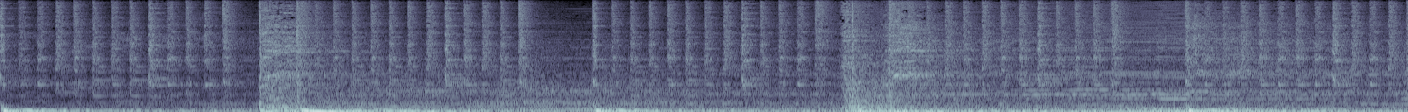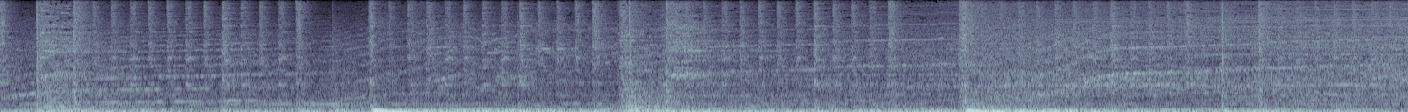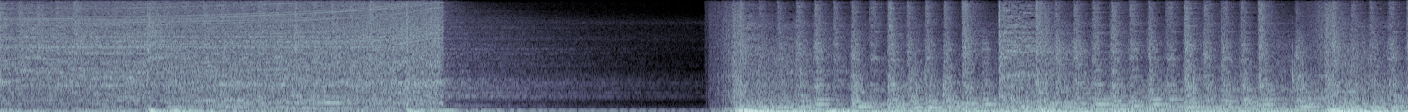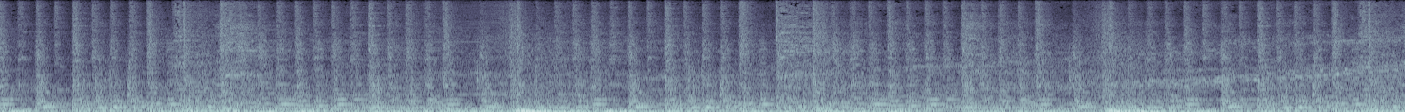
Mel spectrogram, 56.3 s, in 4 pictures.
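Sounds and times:
slasher horror sound effect: 2.0 - 34.6, 35.2 - 56.2.

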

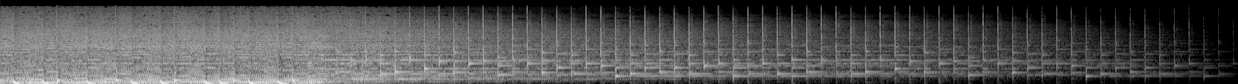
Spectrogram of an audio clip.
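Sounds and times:
aggressive rock music: 0.0 - 7.5.

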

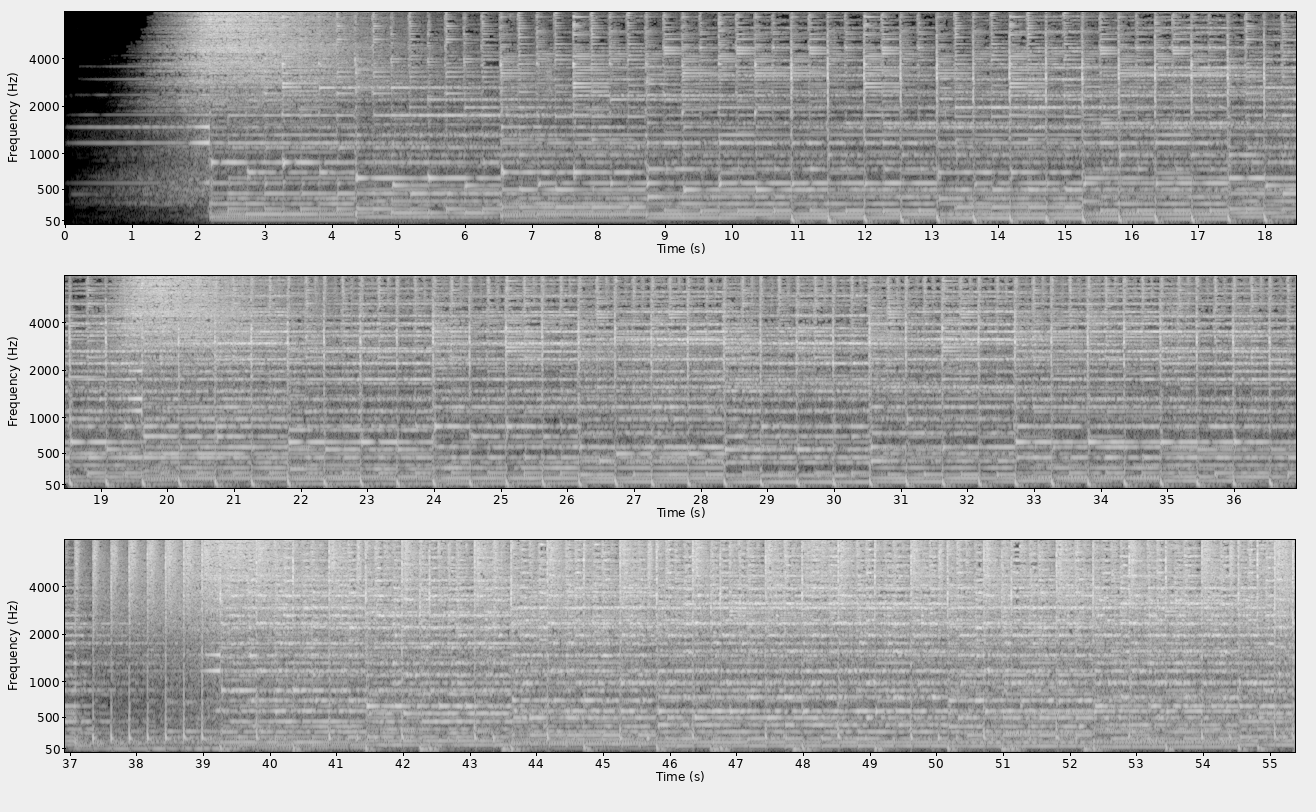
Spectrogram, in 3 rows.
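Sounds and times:
cinematic love music: 1.0 - 55.3.

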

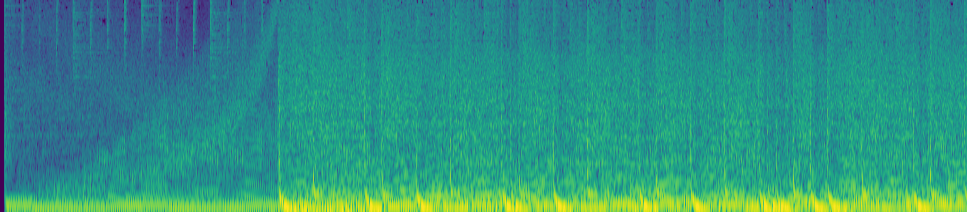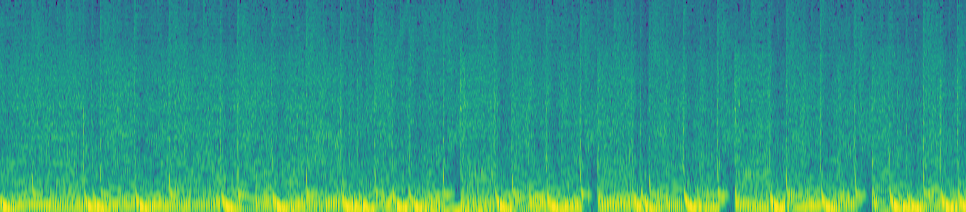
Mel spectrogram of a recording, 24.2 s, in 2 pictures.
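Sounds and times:
dubstep rock music: 0.1 - 24.1.

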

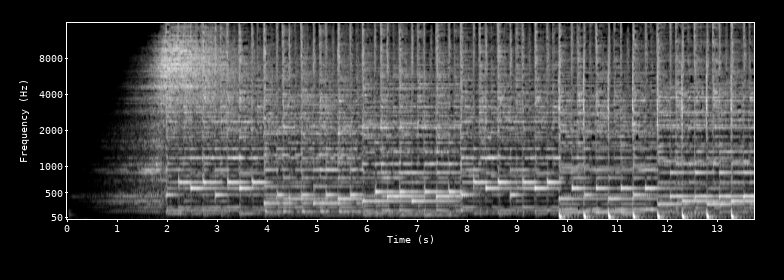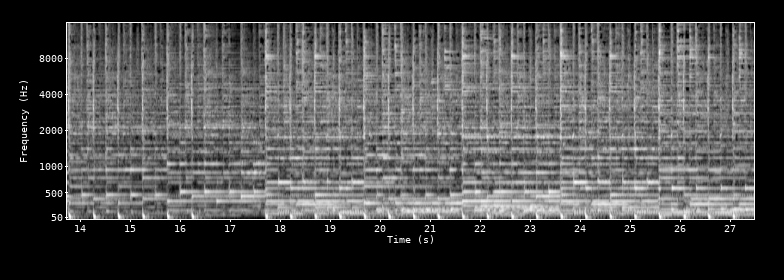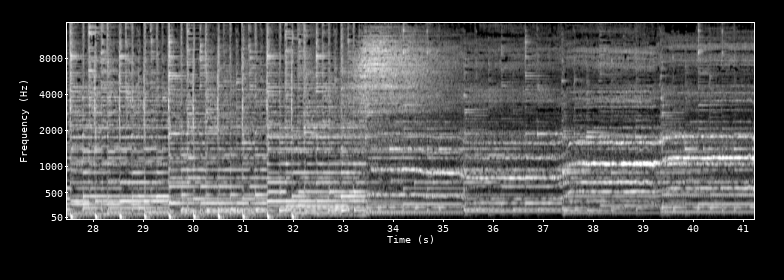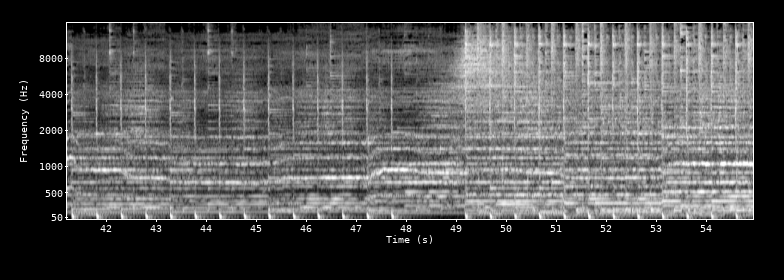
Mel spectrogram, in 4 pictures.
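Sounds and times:
upbeat acoustic music: 1.9 - 54.9.

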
